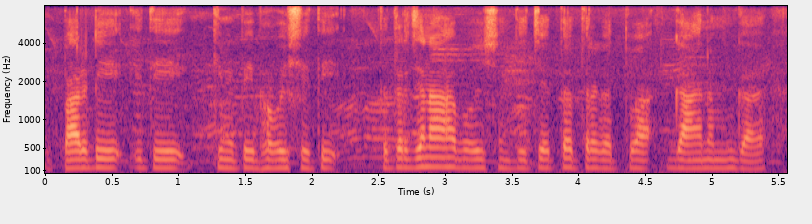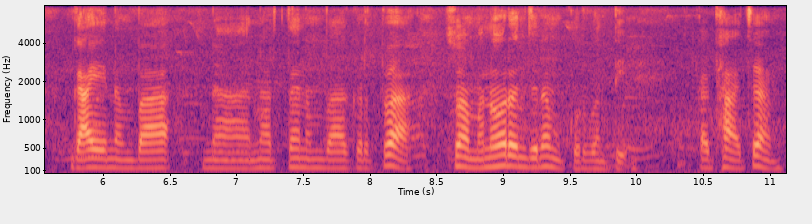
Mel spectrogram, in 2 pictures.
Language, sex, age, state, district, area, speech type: Sanskrit, male, 18-30, Karnataka, Haveri, rural, spontaneous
